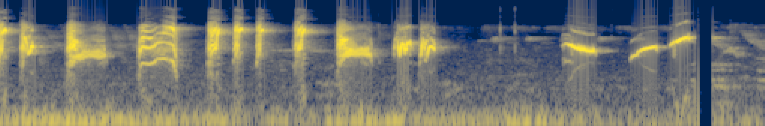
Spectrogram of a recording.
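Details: Long-tailed shrike in full song with fillers. Harsh rasping notes and a looping whistle give way to clear upward-sweeping whistles, over a low rumbling background.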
